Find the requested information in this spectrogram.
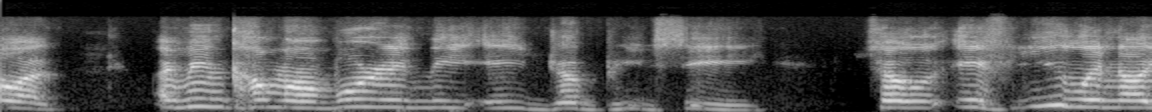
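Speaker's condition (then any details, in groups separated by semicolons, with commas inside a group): Cerebral palsy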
